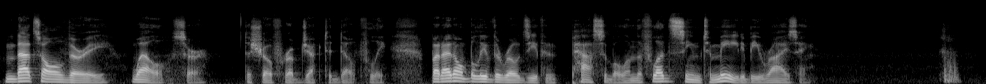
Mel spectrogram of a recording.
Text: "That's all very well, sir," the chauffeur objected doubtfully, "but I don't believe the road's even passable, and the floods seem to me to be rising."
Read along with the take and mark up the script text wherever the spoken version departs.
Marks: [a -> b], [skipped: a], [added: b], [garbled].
"That's all very well, sir," the chauffeur objected doubtfully, "but I don't believe the road's even passable, and the floods seem to me to be rising."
